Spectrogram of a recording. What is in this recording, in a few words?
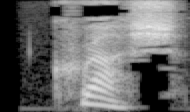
"Crush", English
